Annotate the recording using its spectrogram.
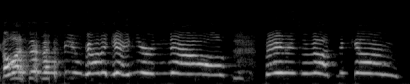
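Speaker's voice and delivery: imitated urgent call. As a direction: call her in before the baby comes. Mom calling friend in urgently.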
